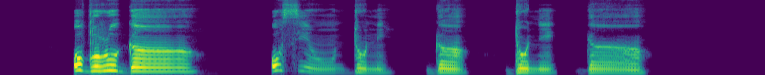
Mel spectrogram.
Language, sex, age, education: Yoruba, male, 15-29, secondary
